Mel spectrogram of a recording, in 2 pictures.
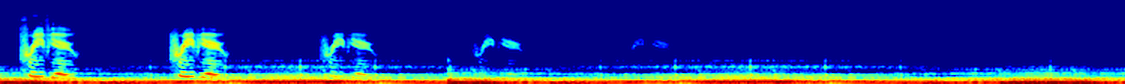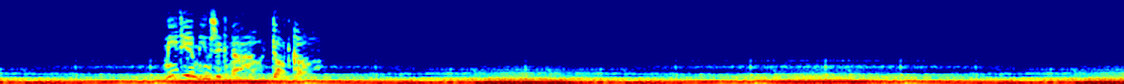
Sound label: Hell Bass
